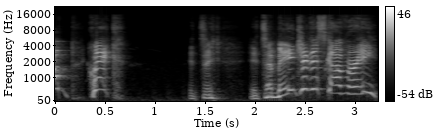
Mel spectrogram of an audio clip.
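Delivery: squeaky, very high goblin voice. A game master's goblin grabs a player and pulls them outside, goblin voice. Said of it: "those different goblin voices I have".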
